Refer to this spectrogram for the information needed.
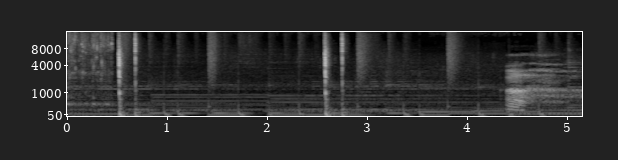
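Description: Hot water running from a tap: a few sharp drips and splashes over a low steady hum, then a short gush of running water near the end.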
